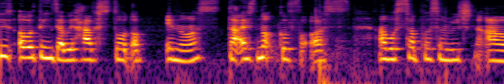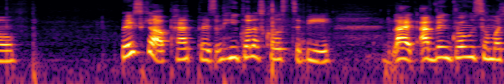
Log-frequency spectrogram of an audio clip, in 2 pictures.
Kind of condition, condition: fault, uneven or low level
